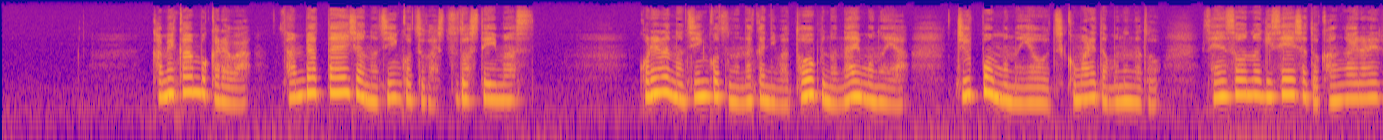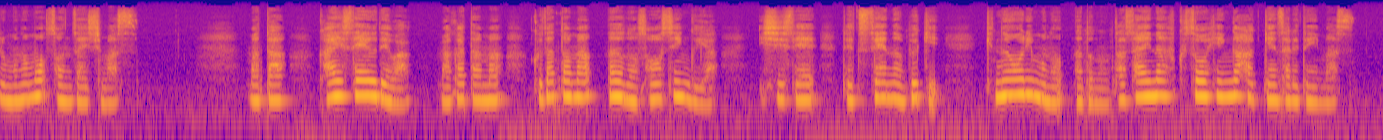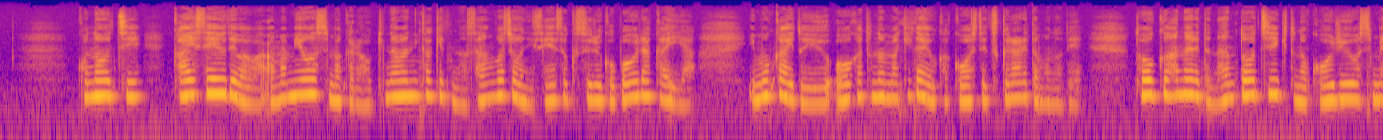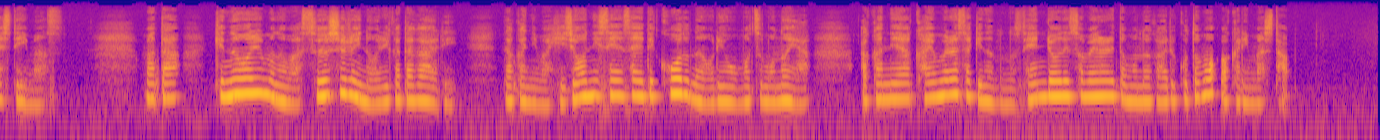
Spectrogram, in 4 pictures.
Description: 音声ガイド 前のページ 次のページ ケータイガイドトップへ (C)YOSHINOGARI HISTORICAL PARK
